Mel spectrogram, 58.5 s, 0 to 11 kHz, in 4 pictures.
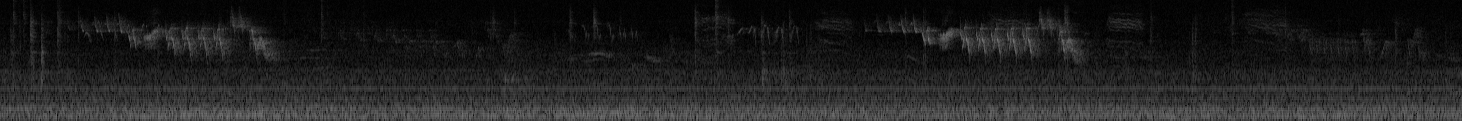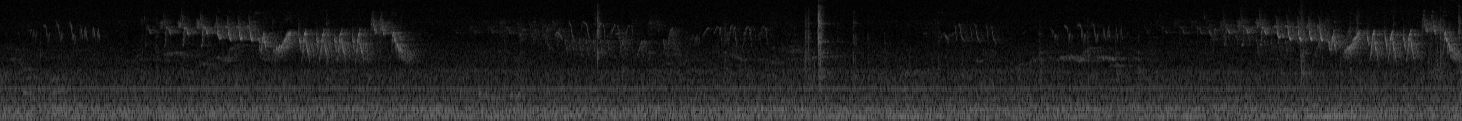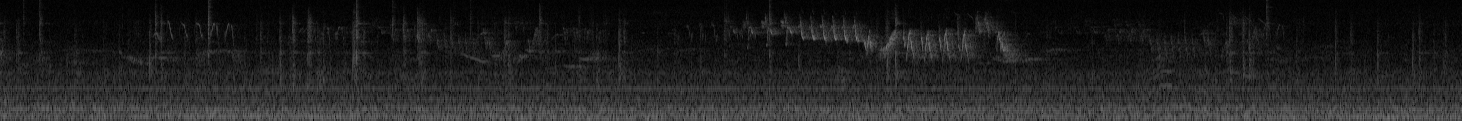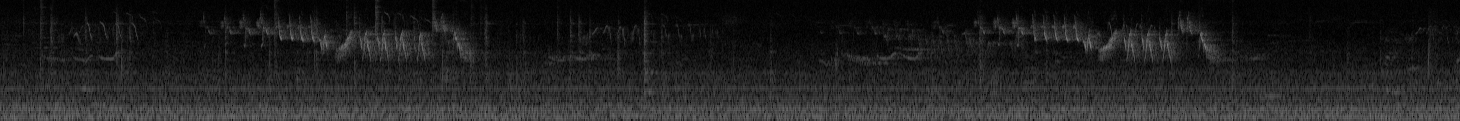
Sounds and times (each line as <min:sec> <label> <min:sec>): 0:00.1 singing birds 0:58.4
0:28.8 wind-whipped ropes of flagstaffs 0:52.2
